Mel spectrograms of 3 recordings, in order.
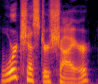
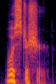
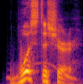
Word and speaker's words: Worcestershire: that supported him by stealing syllables from their place name uh-huh and so that is why instead of Worchester Shire is now pronounced Worcestershire Worcestershire yep because some some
